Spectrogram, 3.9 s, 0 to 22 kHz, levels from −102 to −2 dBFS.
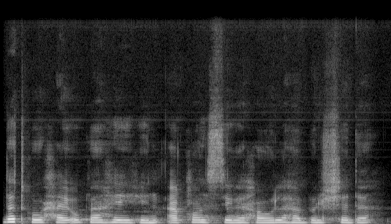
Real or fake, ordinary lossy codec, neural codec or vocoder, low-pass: real; none; none; 19.8 kHz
